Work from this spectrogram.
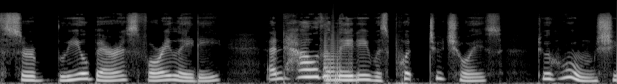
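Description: From 3.24 to 3.60 s the speech turns into robotic sound from repeated short buffers: a rigid, metallic buzz fixed at 200 Hz that still loosely tracks the phrasing. The likely cause is audio arriving too slowly, so about half of this stretch is filled by looping a 5 ms fragment while real audio is skipped. On a waveform the segment shows identical 5 ms cycles; a spectrogram shows flat harmonics every 200 Hz replacing the natural pitch contour.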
